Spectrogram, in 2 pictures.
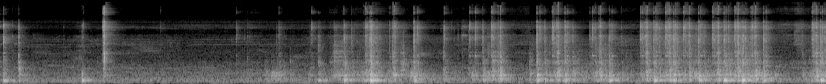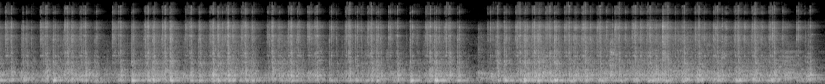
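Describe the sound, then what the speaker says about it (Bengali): A sewing machine stitches a dress in quick, steady rattling bursts, close and clear, with short pauses between runs of stitching and no talk over it. "আবার এই মুখটার মধ্যে আমি আবার এটাকে সেলাই করে দেবো।"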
